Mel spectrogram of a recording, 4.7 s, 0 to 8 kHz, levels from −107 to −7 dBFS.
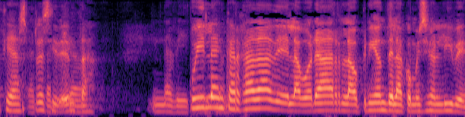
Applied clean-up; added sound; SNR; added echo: none; none; none; none.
